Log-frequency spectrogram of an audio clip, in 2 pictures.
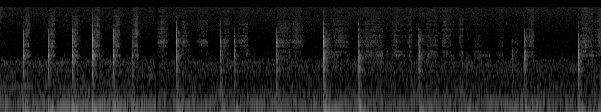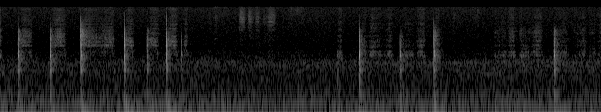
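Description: A small white stick of chalk held in the fingertips writes and draws on a flat, solid blackboard in a wooden frame. Quick, sharp tapping and scratching strokes click out irregularly over a soft, low background hiss, each stroke bright and dying away almost at once.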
